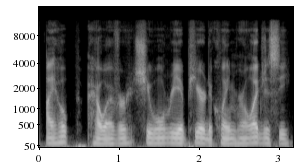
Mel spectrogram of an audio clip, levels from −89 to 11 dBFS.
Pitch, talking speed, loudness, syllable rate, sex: 95 Hz, 190 wpm, -19 LUFS, 5.6 syllables/s, male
